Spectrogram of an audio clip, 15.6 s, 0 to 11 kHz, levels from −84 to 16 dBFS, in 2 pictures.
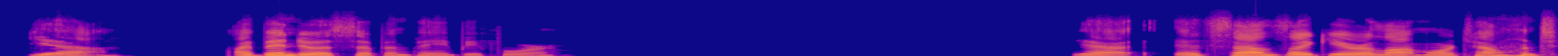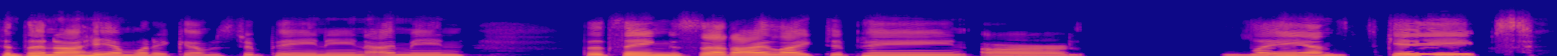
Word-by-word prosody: Yeah. 160 -5 -1 0.7
I've 195 0 +2
been 215 -2 +6
to 195 - +5
a 175 -2 +5
sip 165 -1 -5
and 145 -2 -5
paint 140 -5 -7
before. 135 -2 -10 2.6
Yeah. 160 -5 0 0.2
It 180 0 -2
sounds 245 +4 +4
like 215 -4 +3
you're 205 -1 +4
a 200 - +3
lot 185 -1 +2
more 175 -1 0
talented 190 +3 -1
than 190 -2 +4
I 180 +2 +5
am 175 -3 +2
when 175 - -1
it 165 - -4
comes 170 -1 -7
to 180 - -6
painting. 175 -1 -4
I 175 - -2
mean, 185 0 -4 0.6
the 210 0 +1
things 240 +2 +2
that 200 -3 +3
I 185 +1 +5
like 190 -1 +1
to 185 -2 -5
paint 185 -1 -3
are 165 -1 -2 0.8
landscapes 220 +3 -1
185 Hz, 145 wpm, -21 LUFS, 170-205 Hz, 2.6 s, been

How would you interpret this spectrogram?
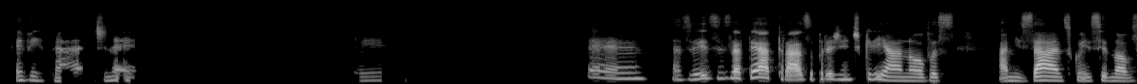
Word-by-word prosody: É 195 - -4
verdade, 175 -1 -8
né. 185 - -5 2.4
É. 180 +1 -17 2.0
É, 215 - -6 0.3
às 215 +1 -10
vezes 275 +5 -5
até 315 +1 +4
atrasa - - +5
pra - - -2
gente 230 0 -1
criar 185 -7 +1
novas 165 0 -3 0.5
amizades, 175 +2 +4
conhecer 165 0 -5
novos 160 -1 -1
180 Hz, 85 wpm, -24 LUFS, 165-220 Hz, 2.4 s, atrasa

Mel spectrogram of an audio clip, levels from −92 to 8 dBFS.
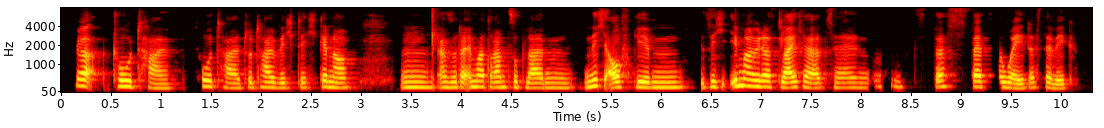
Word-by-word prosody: Ja, 230 -2 +6 0.2
total, 175 -8 0 0.2
total, 195 -7 -1
total 180 +1 -2
wichtig, 170 0 -7
genau. 175 -4 +1 0.5
Hm, 185 0 -1
also 185 -1 -1
da 190 - +2
immer 200 +1 +2
dranzubleiben, 175 -3 -2
nicht 220 +5 +2
aufgeben, 185 0 +2
sich 200 -1 -4
immer 230 -1 +5
wieder 205 -1 +6
das - - -13
Gleiche 190 +1 +4
erzählen 175 +1 -3
und 205 0 -16 0.2
das 210 0 -3
that's 200 0 +3
the 185 - +1
way, 155 -4 +2
das 175 +3 -5
ist 175 - -19
der 175 -4 0
Weg. 150 +1 -4
185 Hz, 165 wpm, -23 LUFS, 170-200 Hz, 0.5 s, Ja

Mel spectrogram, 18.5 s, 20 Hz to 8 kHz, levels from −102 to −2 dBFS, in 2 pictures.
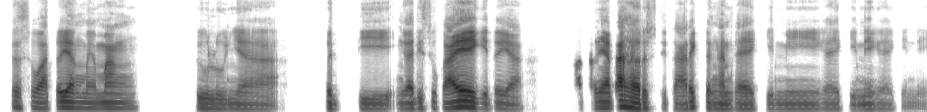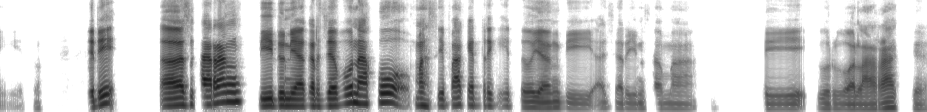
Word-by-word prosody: sesuatu 105 0 -9
yang 105 -2 -2
memang 95 0 -10 0.6
dulunya 85 -3 -13 0.6
bed 90 - -10 0.2
di 85 -2 -13
nggak 90 0 -9
disukai, 100 +3 0
gitu 95 +1 -15
ya. 80 -3 -11 0.5
Nah, - - -17
ternyata 105 +2 -4
harus 95 -2 -2
ditarik 85 +5 -11
dengan 85 -3 -10
kayak 80 -1 -11
gini 85 -1 -17
kayak 85 0 -18
gini 80 +1 -16
kayak 85 -2 -23
gini, 60 -1 -30
gitu. - - -41 0.6
Jadi, - - +4 0.6
eee, 140 +2 +8
sekarang, 195 +7 +6 0.2
di 135 +1 +4
dunia 135 -1 +5
kerja 135 +1 +3
pun, 190 +2 +3
aku 185 +3 +3
masih 135 -1 -3
pakai 145 0 -1
trik 135 -2 -8
itu, 130 -5 -11
yang 100 +1 -4
diajarin 90 0 -17
sama 90 -2 -18 0.7
di 85 0 -14 0.2
guru 90 -2 -13
olahraga. 85 0 -8
95 Hz, 130 wpm, -21 LUFS, 85-115 Hz, 0.7 s, eee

